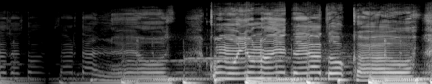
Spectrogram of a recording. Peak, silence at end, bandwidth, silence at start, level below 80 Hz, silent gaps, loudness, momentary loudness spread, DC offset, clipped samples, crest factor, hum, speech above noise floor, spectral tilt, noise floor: 0 dBFS; 0 s; 19 kHz; 0 s; -20 dBFS; none; -14 LUFS; 14 LU; under 0.1%; under 0.1%; 14 dB; none; 33 dB; -4.5 dB/octave; -44 dBFS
